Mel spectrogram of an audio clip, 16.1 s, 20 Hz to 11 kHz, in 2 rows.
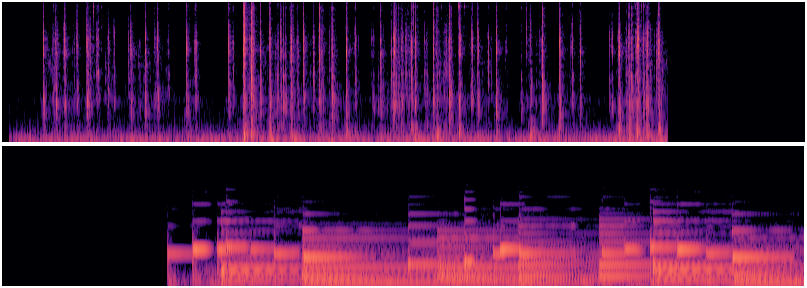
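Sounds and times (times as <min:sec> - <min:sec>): keyboard typing clicks: 0:00.4 - 0:06.7.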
